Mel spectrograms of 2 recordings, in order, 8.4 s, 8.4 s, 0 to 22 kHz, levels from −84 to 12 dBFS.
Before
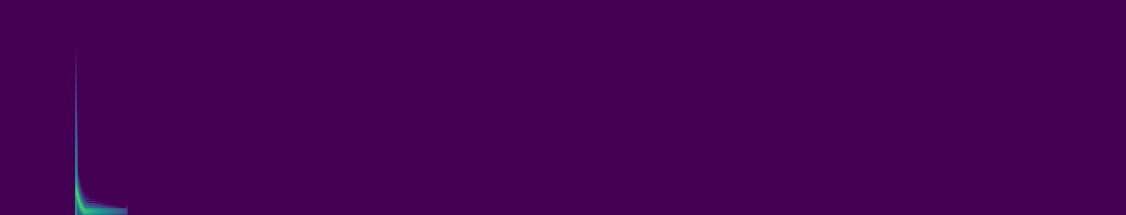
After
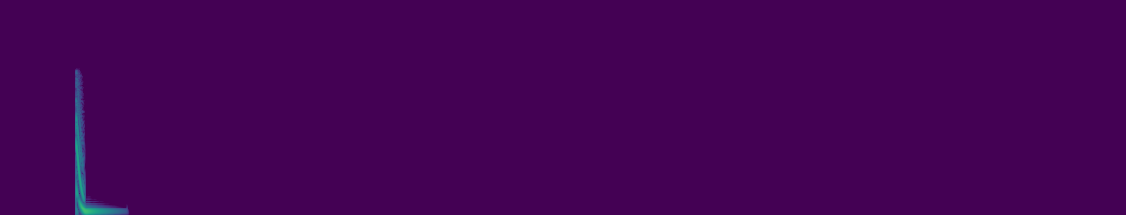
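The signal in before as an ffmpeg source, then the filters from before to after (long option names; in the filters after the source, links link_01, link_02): -f lavfi -i "aevalsrc='0.422*pow(10,-3*t/0.44)*sin(2*PI*(500*0.065/log(77/500)*(exp(log(77/500)*min(t,0.065)/0.065)-1)+77*max(t-0.065,0)))':duration=0.38:sample_rate=44100"
-af "highpass=frequency=60:width=0.5412,highpass=frequency=60:width=1.3066,agate=range=-14dB:threshold=-52dB:ratio=16:detection=peak,aresample=11025,aeval=exprs='0.133*(abs(mod(val(0)/0.133+3,4)-2)-1)':channel_layout=same,aresample=44100"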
